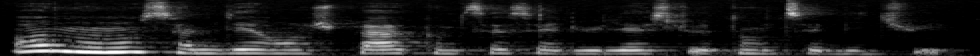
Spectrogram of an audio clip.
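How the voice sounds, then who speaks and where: A woman voicing a polite new girl at a riding stable in a toy play-acting story, speaking softly. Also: fairly high pitch, very fast, natural voice. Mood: gentle.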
